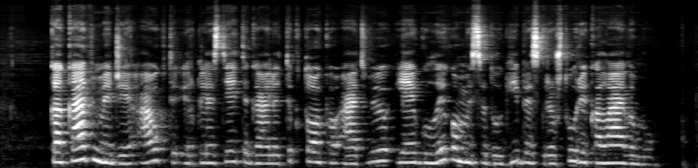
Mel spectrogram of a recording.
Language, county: Lithuanian, Panevėžys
